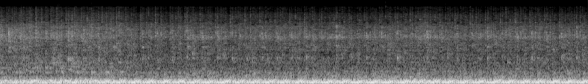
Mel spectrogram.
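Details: 454 big-block (7.4L) V8 from a 1974 Nova, over 37,000 miles, running with throttle: deep, steady rumble, no stumble or misfire; healthy, nothing wrong.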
